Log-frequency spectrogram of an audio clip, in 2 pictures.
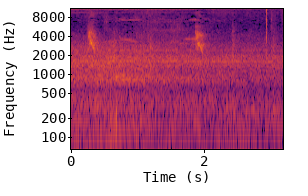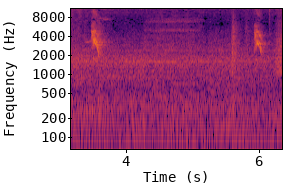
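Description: A bird giving a short, falling chirp four times, about every second and a half, over a steady low rumble.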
